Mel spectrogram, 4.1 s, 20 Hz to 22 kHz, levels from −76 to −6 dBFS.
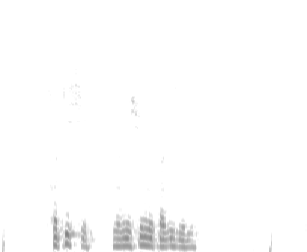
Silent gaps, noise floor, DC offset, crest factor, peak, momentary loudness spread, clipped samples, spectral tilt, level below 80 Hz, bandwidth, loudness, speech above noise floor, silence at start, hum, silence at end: none; -86 dBFS; under 0.1%; 16 dB; -36 dBFS; 9 LU; under 0.1%; -7 dB/octave; -78 dBFS; 14.5 kHz; -51 LUFS; 37 dB; 0.05 s; none; 0 s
